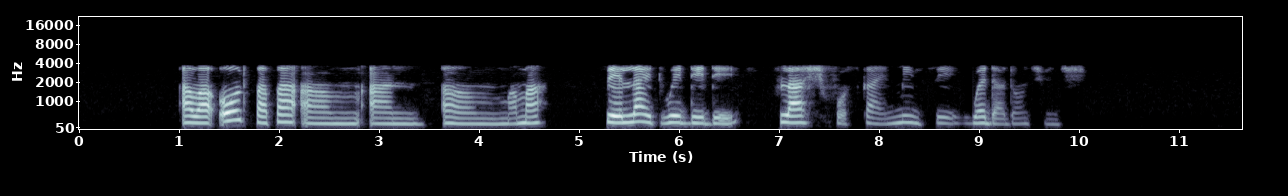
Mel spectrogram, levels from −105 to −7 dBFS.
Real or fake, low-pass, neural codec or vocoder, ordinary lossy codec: real; 3.6 kHz; none; none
